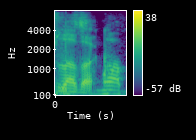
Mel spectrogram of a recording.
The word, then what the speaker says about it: Lubbock: warning continues for Lubbock is it Lubbock now I've gotten confused by someone mispronouncing it earlier it's Lubbock Texas until 4:45 p.m.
